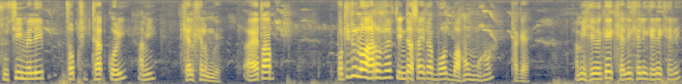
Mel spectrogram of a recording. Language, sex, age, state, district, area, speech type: Assamese, male, 45-60, Assam, Sivasagar, rural, spontaneous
